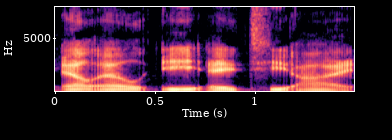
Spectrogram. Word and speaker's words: Alleati: I think everything with glee. It's more Glee. Oh, Glee. Okay. But it's not glee. It's Eliti, and it's like glee. Alleati.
